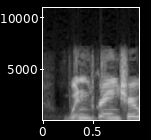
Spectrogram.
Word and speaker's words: Windranger: for wind ranger is windranger with a hard G windranger I'm just going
